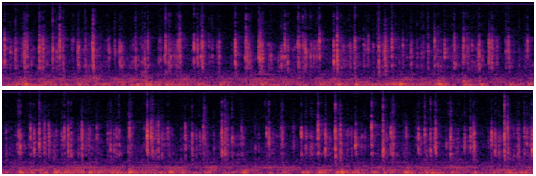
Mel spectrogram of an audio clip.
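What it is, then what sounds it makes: Plastic computer keyboard. Fingertips type rapidly on a black plastic backlit computer keyboard, producing a dense, steady stream of short, sharp key clicks with bright tops. The clicks stop almost instantly, over a low steady hum underneath.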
